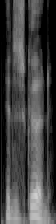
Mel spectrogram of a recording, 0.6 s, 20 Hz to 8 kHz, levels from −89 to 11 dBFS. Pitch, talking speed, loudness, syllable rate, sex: 105 Hz, 290 wpm, -18 LUFS, 6.0 syllables/s, male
